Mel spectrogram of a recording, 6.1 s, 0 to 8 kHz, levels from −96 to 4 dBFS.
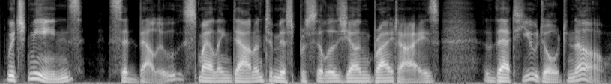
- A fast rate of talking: No, average, 155 wpm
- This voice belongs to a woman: No, male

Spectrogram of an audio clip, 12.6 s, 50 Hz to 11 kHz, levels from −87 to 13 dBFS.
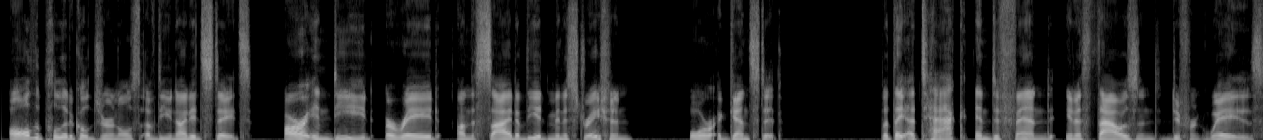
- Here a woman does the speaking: No, male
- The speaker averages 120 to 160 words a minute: Yes, average, 140 wpm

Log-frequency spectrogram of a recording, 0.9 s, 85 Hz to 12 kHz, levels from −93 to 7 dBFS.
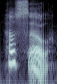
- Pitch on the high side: Yes, very high, 260 Hz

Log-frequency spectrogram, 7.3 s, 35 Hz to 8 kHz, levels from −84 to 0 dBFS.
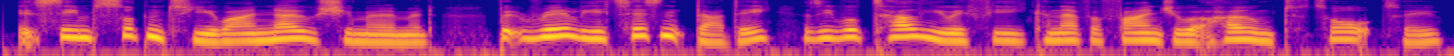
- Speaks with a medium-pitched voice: Yes, medium, 180 Hz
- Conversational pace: No, fast, 240 wpm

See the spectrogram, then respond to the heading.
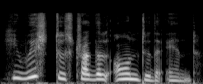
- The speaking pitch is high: Yes, high, 230 Hz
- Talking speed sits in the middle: No, fast, 235 wpm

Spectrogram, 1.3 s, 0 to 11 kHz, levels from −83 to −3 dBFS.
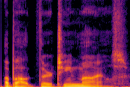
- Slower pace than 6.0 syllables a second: Yes, 5.0 syllables/s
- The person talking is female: No, male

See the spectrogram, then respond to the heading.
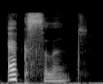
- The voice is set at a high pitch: No, medium, 175 Hz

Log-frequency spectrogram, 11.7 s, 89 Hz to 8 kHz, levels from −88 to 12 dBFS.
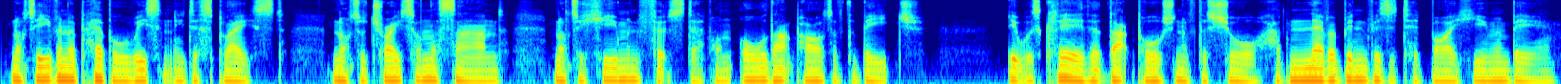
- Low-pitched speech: Yes, low, 100 Hz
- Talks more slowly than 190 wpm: No, fast, 205 wpm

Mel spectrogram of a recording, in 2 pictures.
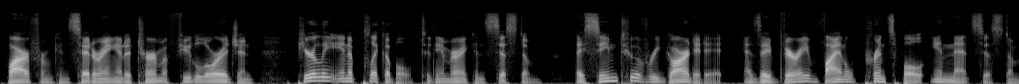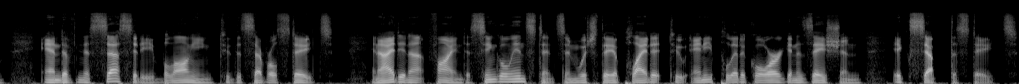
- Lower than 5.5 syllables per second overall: No, 5.6 syllables/s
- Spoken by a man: Yes, male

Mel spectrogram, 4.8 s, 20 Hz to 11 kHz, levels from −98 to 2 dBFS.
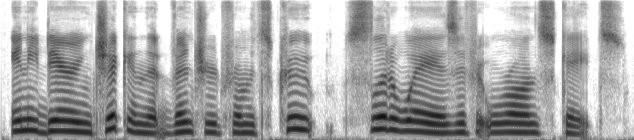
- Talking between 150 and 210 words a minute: Yes, average, 200 wpm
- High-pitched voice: Yes, high, 220 Hz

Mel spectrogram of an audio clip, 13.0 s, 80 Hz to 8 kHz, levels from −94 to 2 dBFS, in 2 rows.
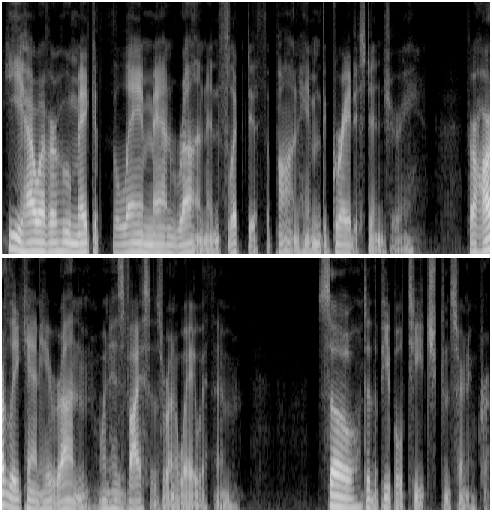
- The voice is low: Yes, low, 105 Hz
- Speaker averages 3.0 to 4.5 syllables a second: Yes, 4.4 syllables/s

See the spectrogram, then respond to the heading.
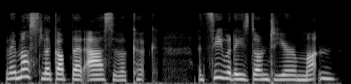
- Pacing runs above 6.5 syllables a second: Yes, 6.8 syllables/s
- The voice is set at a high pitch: Yes, high, 240 Hz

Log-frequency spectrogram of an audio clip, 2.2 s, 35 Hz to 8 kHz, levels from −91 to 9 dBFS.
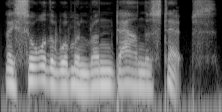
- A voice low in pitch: Yes, low, 130 Hz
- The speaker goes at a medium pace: No, fast, 215 wpm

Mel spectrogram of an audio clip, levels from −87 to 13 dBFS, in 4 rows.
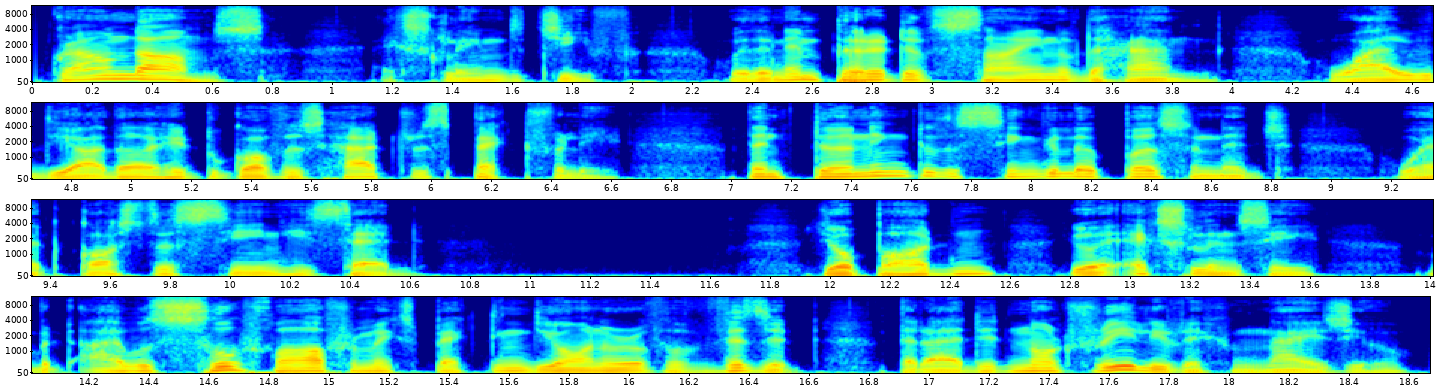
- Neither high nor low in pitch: No, low, 105 Hz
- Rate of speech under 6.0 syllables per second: No, 6.1 syllables/s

